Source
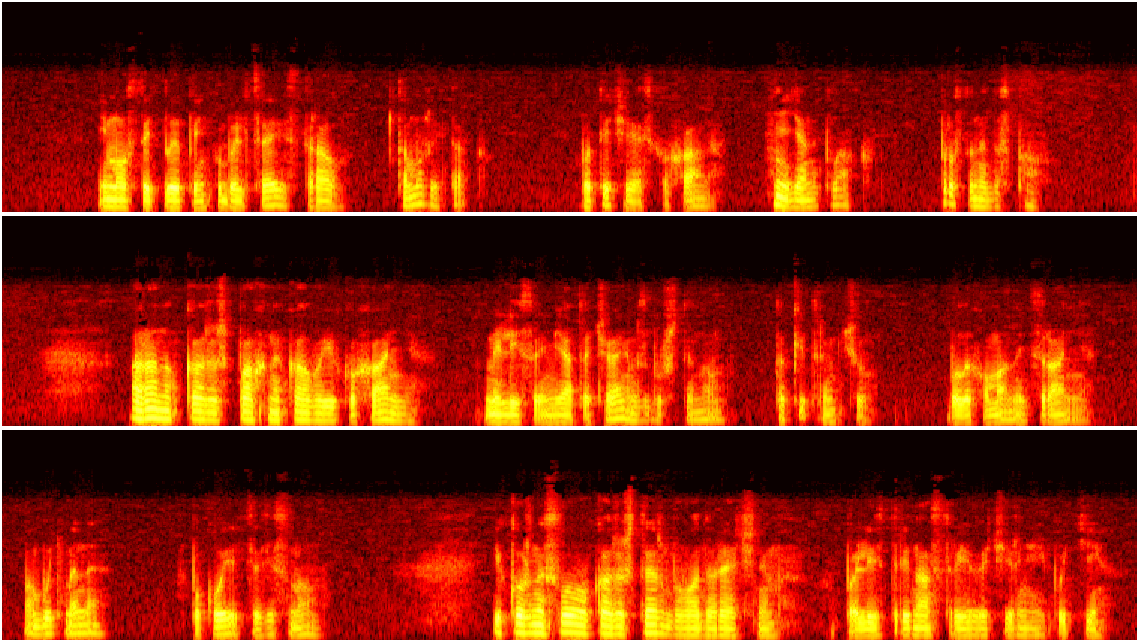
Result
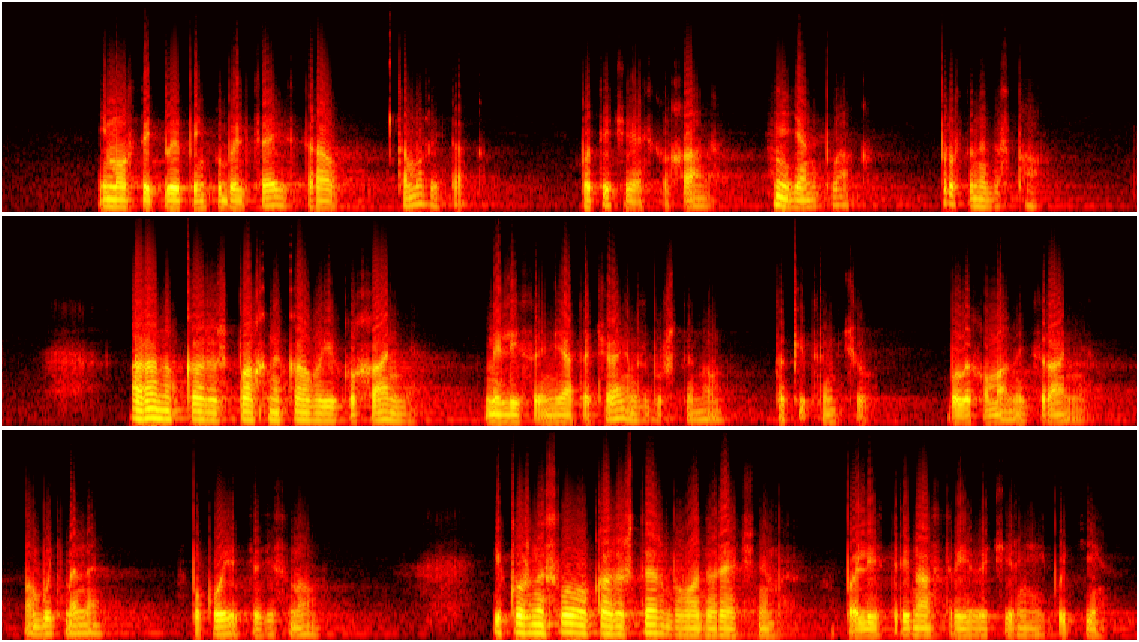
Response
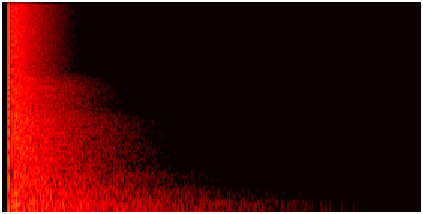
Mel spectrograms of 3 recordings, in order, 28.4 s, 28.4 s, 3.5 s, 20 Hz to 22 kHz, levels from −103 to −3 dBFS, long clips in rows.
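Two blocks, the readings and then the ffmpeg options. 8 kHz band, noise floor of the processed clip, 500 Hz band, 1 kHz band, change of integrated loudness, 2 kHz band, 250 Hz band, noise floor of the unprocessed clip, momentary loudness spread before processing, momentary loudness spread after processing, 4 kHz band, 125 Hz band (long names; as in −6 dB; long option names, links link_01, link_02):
can't be measured, −77 dBFS, −8.5 dB, −9.0 dB, −8.5 dB, −9.5 dB, −8.5 dB, −68 dBFS, 16 LU, 17 LU, −10.0 dB, −8.5 dB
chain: -filter_complex "[0:a]adynamicsmooth=sensitivity=4.5:basefreq=910,asplit=2[link_01][link_02];[link_02]lowpass=2700[link_03];[1:a]atrim=start_sample=2205[link_04];[link_03][link_04]afir=irnorm=-1:irlink=0,volume=-21.5dB[link_05];[link_01][link_05]amix=inputs=2:normalize=0,volume=-9dB"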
